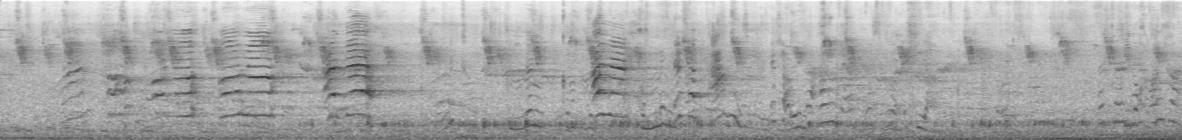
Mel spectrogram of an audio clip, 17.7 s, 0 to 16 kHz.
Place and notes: Schinkestr., Neukölln, Berlin - playground, sunday afternoon
playground between Schinkestr. and Maybachufer, within a quite typical berlin backyard (Hinterhof) landscape, warm spring sunday afternoon.
(tech: SD702 Audio technica BP4025)
Berlin, Germany, 29 April 2012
